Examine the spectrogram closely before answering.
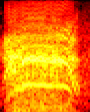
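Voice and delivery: shrill, high, loud mock scream; jump-scare shriek like a costumed witch; a sudden high retold scream. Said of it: "they lift their head and scream".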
